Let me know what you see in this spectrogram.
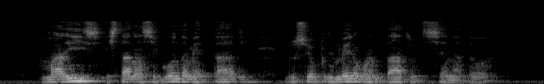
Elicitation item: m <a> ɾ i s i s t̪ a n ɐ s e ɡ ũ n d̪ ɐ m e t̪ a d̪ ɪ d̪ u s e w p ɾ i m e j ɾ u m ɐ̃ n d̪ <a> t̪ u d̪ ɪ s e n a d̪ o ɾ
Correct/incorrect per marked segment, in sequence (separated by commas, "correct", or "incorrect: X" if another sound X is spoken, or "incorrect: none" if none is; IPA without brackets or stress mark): correct, correct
